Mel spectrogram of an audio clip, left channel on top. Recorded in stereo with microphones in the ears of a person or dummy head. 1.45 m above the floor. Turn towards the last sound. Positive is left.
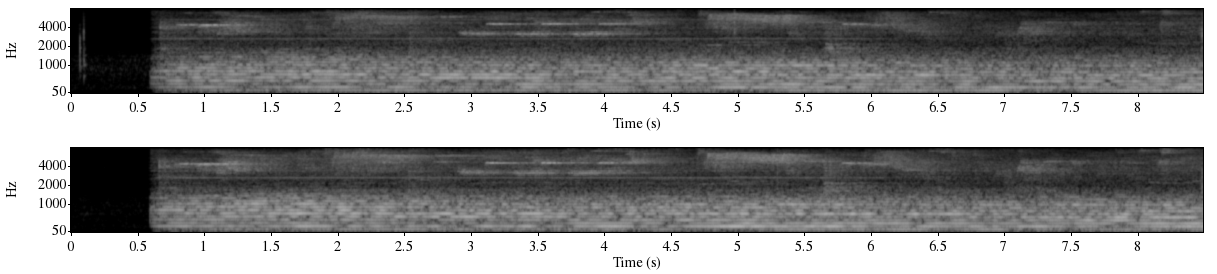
turn(degrees=-40)  # may be behind; listen again after turning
